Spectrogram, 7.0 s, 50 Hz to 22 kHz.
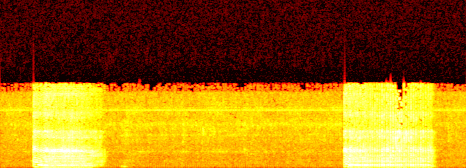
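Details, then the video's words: Asleep indoors, the Cavalier King Charles Spaniel Spanky gives two loud snorting snores about 4.5 seconds apart, each a grating buzz with a steady whistling tone, plus one tiny snuffle between. "Sir Spanky the Cavalier King Charles Spaniel - Snoring World Record"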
